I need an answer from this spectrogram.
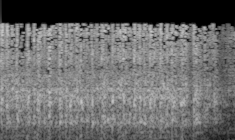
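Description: A knitting machine runs, working out lengths of knit fabric. Its steady, loud mechanical whir and rapid clatter continue without a break, easing slightly near the end.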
